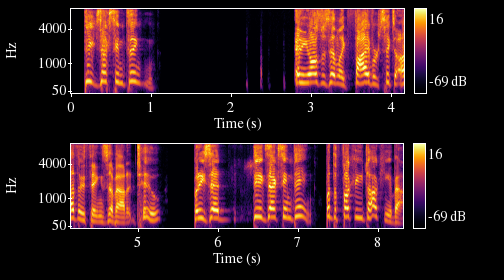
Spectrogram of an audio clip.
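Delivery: loud, high yelling. Arguing with another speaker over what Trump said, yelling.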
